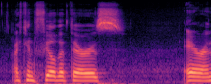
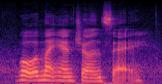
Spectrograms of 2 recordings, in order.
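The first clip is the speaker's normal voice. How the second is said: ordinary delivery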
